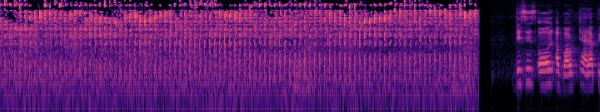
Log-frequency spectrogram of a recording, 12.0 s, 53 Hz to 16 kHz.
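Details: Radial shockwave therapy in a physiotherapy clinic, applied with gel in slow circular motion over a painful area, frequency and power set to the patient's condition: rapid, regular mechanical tapping, about 150 pulses a minute, then stops.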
